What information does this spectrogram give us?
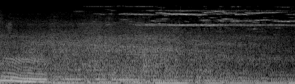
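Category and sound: vehicle, truck arriving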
